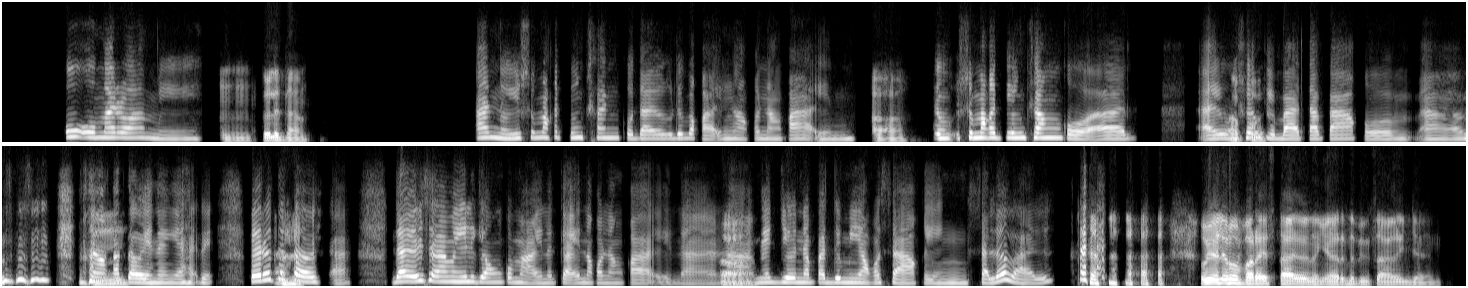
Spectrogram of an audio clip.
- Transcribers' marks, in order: tapping; chuckle; laughing while speaking: "nakakatawa yung nangyari"; laugh
- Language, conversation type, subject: Filipino, unstructured, Paano mo ikinukumpara ang pag-aaral sa internet at ang harapang pag-aaral, at ano ang pinakamahalagang natutuhan mo sa paaralan?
